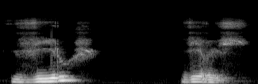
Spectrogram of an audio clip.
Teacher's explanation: l'accentuation est faite sur le i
